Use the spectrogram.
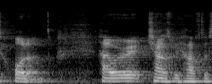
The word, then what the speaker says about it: Haaland: to sign Erling Haaland, or Haaland, however it's pronounced. I think it's Holland.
